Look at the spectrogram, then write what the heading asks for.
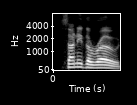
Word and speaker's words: Sonny DeRod: Sonny the Road. He told me that's how to pronounce it.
